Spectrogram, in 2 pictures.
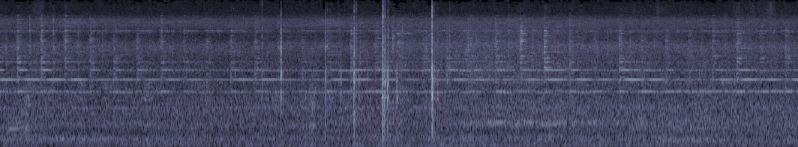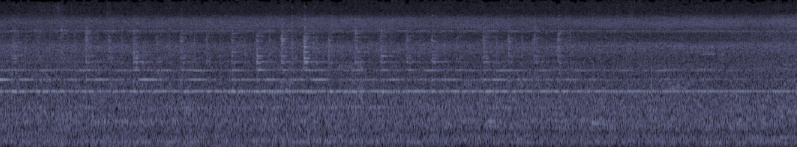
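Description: Distant train running steadily along the main line, with a few sharp clicks about three to four seconds in.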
